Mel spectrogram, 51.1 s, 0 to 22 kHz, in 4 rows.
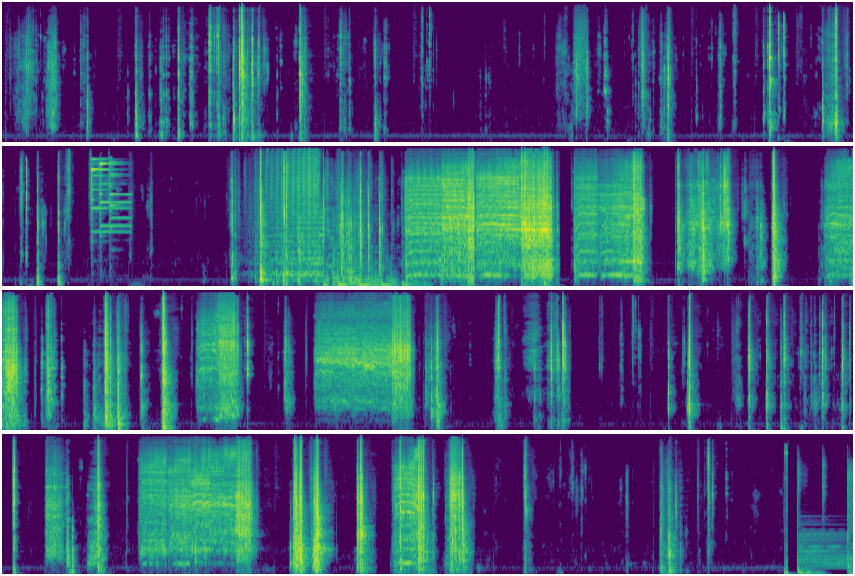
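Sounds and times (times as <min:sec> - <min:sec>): scraping or whirring bursts: 0:16.3 - 0:21.0.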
